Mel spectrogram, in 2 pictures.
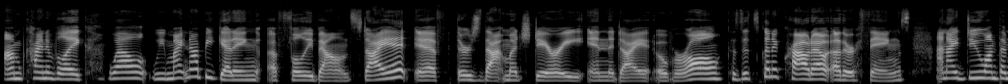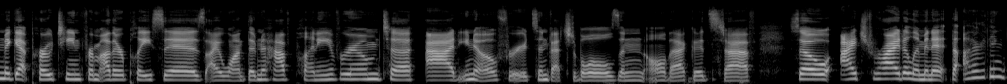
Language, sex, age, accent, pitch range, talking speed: English, female, 10-29, American, 195-260 Hz, 210 wpm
